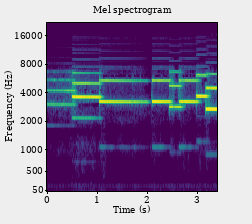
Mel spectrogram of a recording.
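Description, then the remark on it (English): A bright, electronic doorbell-like tune plays a quick series of high chime notes that step up and down in pitch, steady and fairly loud with no voices over it. “Lisa, you ought to be a doorbell salesman.”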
